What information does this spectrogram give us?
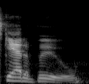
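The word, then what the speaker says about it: Skattebo: I like Cam Scataboo, which apparently it's Scataboo. We've been saying it wrong this whole time.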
